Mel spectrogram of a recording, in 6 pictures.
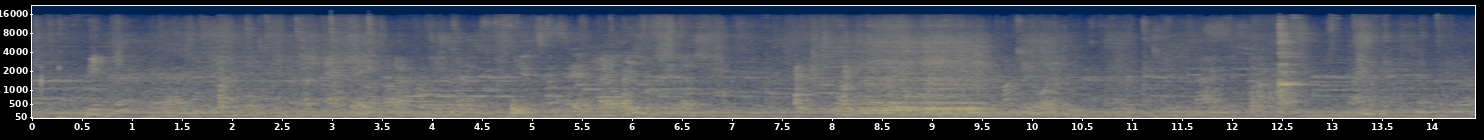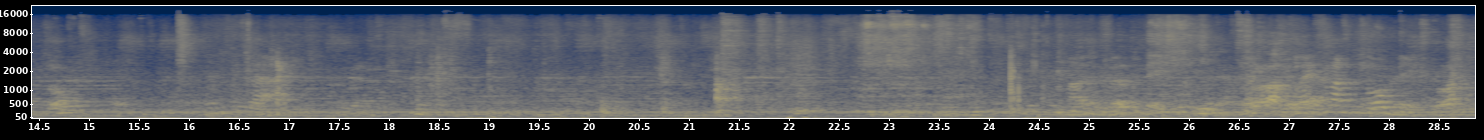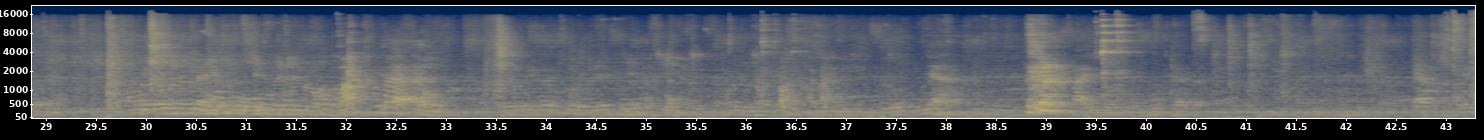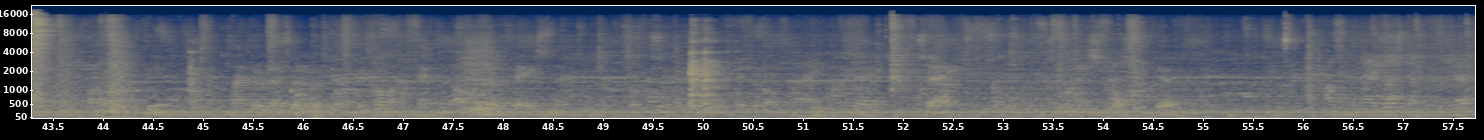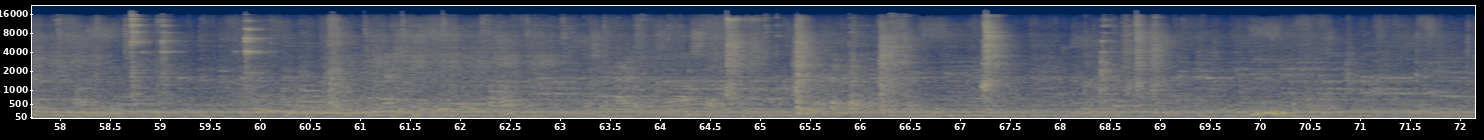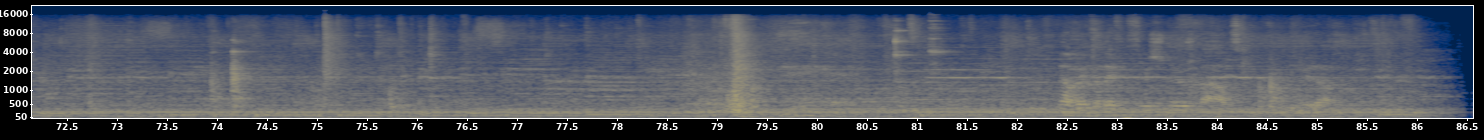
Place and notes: Flugplatz Helgoland (HGL), Düne, Helgoland, Deutschland - flughafenrestaurant helgoland
flughafenrestaurant helgoland, düne 13, 27498 helgoland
